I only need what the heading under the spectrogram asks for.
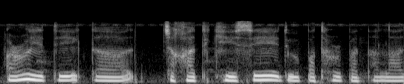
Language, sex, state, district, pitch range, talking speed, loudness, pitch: Nagamese, female, Nagaland, Kohima, 170-195 Hz, 165 wpm, -14 LUFS, 180 Hz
